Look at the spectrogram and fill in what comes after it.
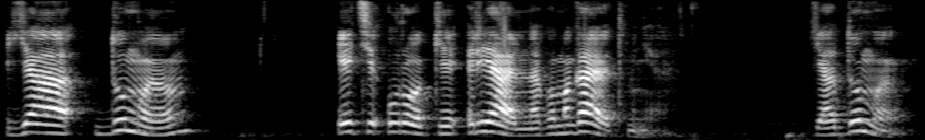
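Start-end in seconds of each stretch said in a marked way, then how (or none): none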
